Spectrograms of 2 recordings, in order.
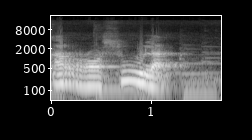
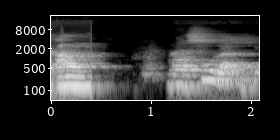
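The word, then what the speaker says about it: الرسول: sini ada arasula nah alif lam ini tidak dibaca jadi layaknya seperti matahari yang menutup cahaya bintang jadi bintangnya tidak terlihat tertutup oleh rnya Jadi dibacanya arrasula tidak dibaca Al rasula arrasula Nah ada tanda tasid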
